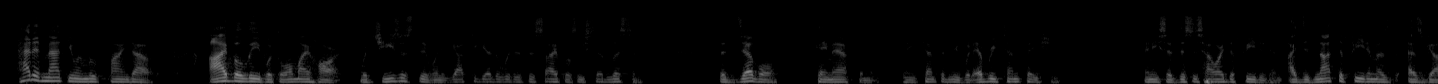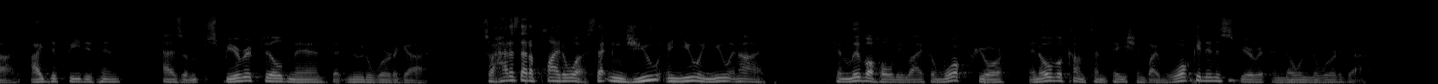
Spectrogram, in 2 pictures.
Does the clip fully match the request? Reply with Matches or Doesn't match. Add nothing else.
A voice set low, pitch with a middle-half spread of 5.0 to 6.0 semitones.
Doesn't match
